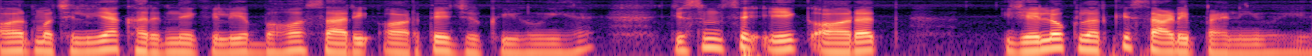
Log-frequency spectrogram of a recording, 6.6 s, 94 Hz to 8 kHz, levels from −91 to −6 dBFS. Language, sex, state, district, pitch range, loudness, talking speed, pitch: Hindi, male, Bihar, Patna, 125-150 Hz, -20 LUFS, 200 wpm, 135 Hz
